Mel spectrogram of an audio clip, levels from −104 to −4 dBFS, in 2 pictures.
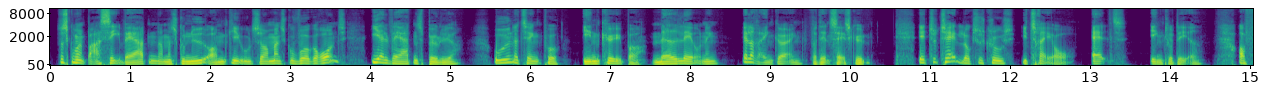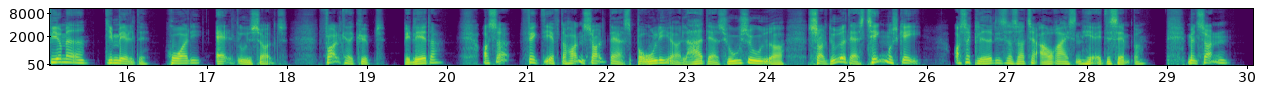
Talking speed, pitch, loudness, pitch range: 170 wpm, 120 Hz, -20 LUFS, 105-145 Hz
